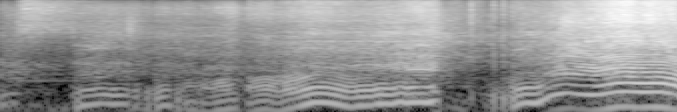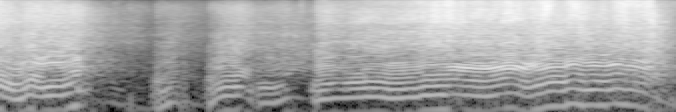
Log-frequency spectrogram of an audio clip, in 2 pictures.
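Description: A motorcycle engine revs hard during enduro practice, the rider pushing the bike ahead of an enduro competition. The loud, buzzing engine note climbs and falls repeatedly, with several short drops between bursts of throttle.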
